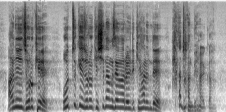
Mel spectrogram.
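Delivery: frustrated, angry, pitched high. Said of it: "그러면서 화가 많이 났었거든요".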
